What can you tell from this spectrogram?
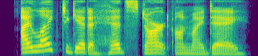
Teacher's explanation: Stress the words head start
